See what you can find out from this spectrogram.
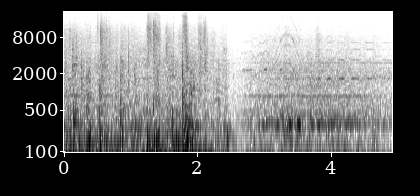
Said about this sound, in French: Donc pour la présentation des différentes machines, vous avez du coup derrière les imprimantes 3D. En gros, on est en train de faire des Saint-Denis de différentes tailles et de différentes couleurs qui sont vendues à la boutique.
